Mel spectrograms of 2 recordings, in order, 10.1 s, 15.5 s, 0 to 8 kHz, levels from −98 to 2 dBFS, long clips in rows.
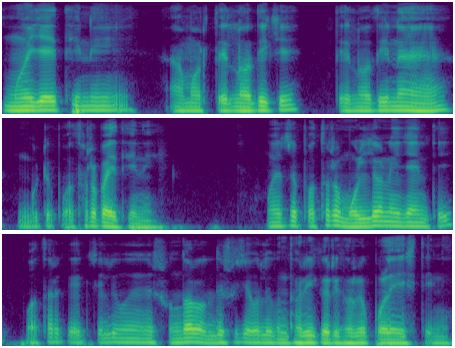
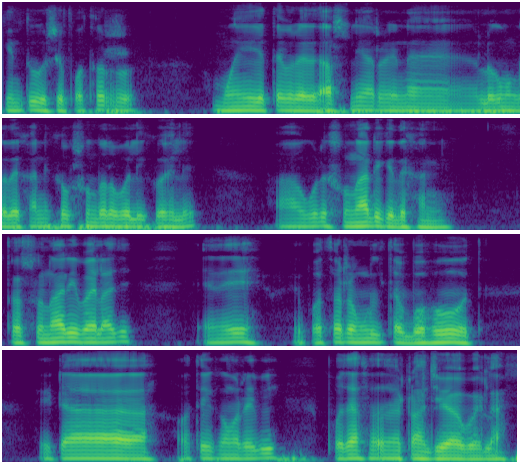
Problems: none marked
